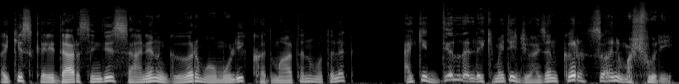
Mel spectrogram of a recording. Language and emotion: Kashmiri, happy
